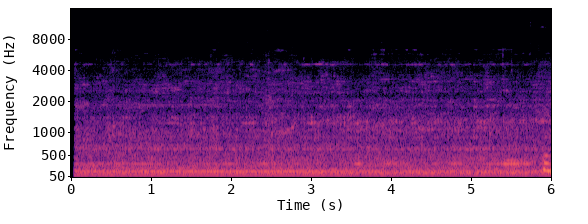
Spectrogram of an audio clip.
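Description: Steady low mechanical hum with a background hiss, holding an even level. A man's voice starts speaking at the very end.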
